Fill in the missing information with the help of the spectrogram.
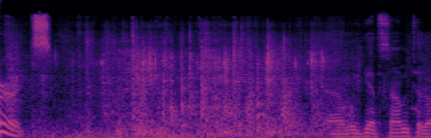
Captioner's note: hooves clattering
